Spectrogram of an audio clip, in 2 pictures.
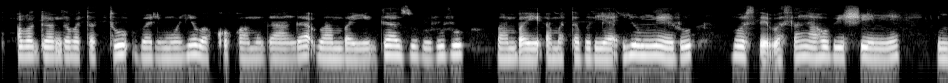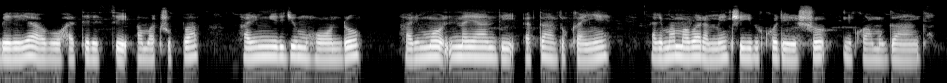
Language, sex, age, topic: Kinyarwanda, female, 25-35, health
